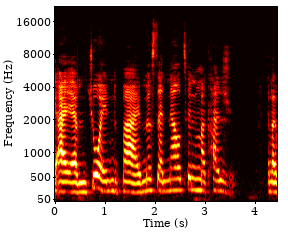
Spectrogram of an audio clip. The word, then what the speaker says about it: Nilton Makazhu: Nilton Makazhu. Am I pronouncing it correctly?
